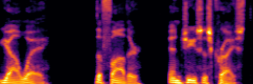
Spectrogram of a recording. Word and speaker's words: Yahweh: God's name, pronounced Yahweh, the Father, and Jesus Christ, the Son.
